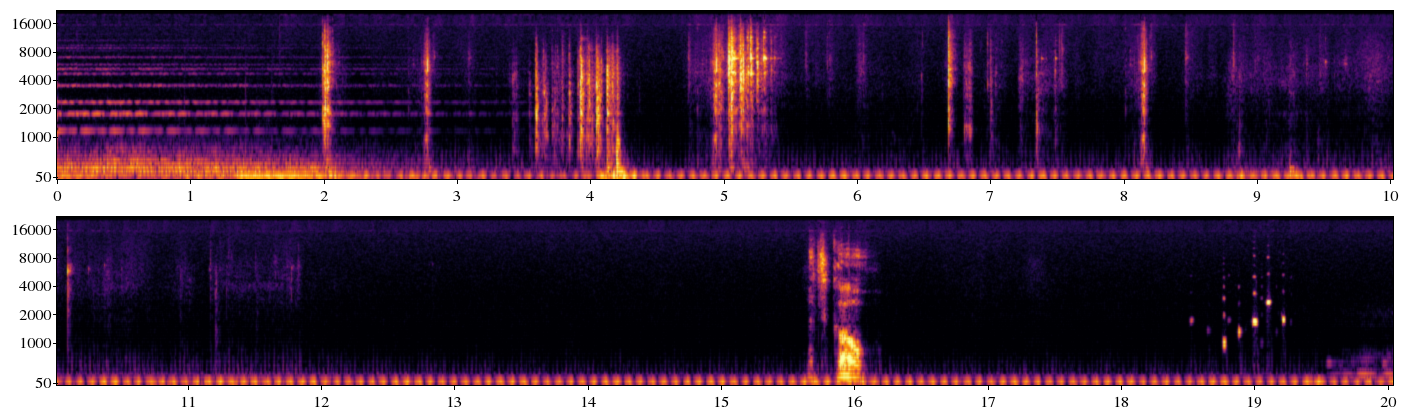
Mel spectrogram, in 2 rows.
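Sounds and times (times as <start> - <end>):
pulsing electronic hum: 0.0 - 3.4, 18.5 - 20.0
clicks and metallic rattles: 2.0 - 5.7, 6.7 - 8.2.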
